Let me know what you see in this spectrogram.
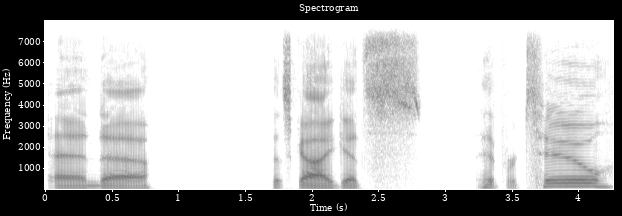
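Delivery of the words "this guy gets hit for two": ordinary talk, nothing marked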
